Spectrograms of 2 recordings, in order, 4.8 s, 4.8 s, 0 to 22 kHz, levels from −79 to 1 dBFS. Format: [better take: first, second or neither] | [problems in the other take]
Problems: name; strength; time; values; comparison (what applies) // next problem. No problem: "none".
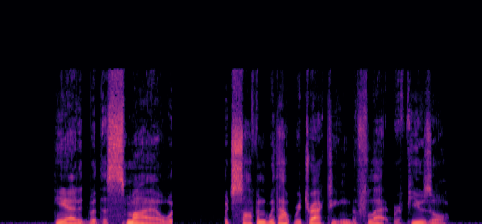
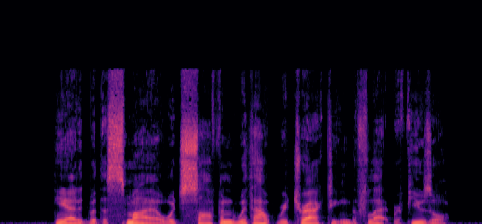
second | audio freezing; at 1.5 s for 0.5 s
